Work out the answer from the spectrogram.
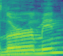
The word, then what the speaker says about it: Lerman: interview with somebody yeah did I pronounce it learn it or let Lehrman it's learning guys it's Lerman yeah it's really anything you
